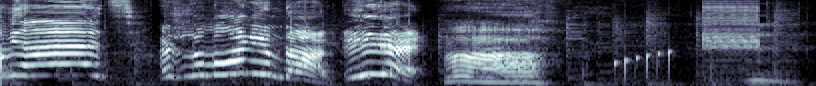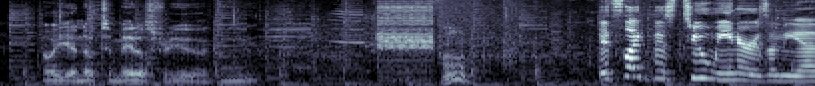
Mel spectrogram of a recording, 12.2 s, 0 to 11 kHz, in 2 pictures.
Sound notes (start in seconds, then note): 5.2 buzzer; 8.8 buzzer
